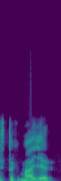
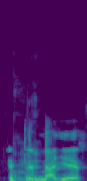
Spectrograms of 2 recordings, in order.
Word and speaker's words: Stegmaier: Como Jamie Stegmaier. Stegmaier, el hombre que nadie sabe pronunciar su apellido.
